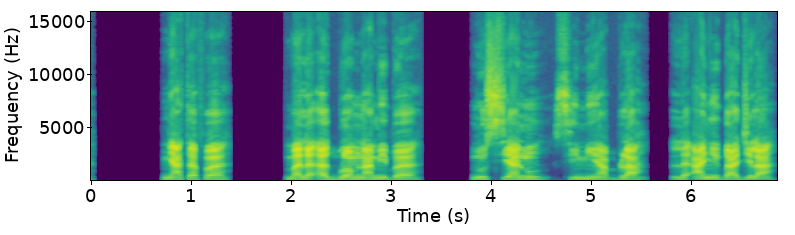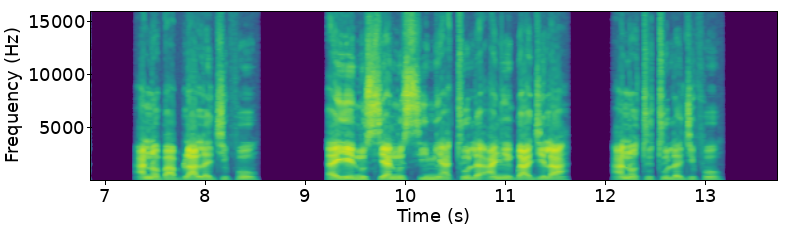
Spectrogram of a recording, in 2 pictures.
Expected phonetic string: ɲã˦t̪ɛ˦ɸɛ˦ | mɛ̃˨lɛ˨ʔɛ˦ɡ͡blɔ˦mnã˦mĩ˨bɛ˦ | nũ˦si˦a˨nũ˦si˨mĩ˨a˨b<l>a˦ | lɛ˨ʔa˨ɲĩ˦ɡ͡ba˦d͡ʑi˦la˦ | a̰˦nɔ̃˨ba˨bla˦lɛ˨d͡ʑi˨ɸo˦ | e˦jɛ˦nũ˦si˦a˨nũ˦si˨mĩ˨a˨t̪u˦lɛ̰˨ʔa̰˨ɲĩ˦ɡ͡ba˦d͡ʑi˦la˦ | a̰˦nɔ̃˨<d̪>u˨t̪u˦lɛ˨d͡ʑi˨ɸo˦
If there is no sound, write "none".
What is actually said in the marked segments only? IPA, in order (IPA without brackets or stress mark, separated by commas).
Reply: l, t̪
